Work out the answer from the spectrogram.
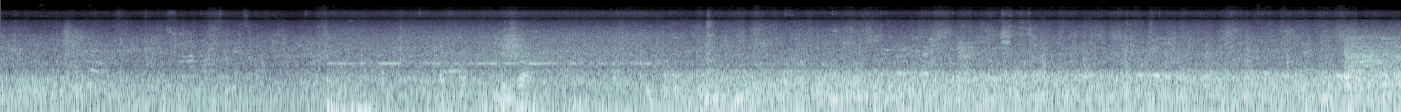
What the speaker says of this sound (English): So we're here in the train station at Copenhagen Airport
